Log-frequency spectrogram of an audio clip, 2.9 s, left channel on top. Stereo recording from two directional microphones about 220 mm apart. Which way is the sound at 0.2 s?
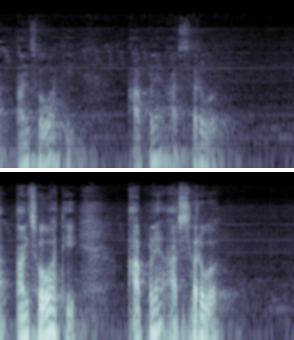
40° right (ahead or behind).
